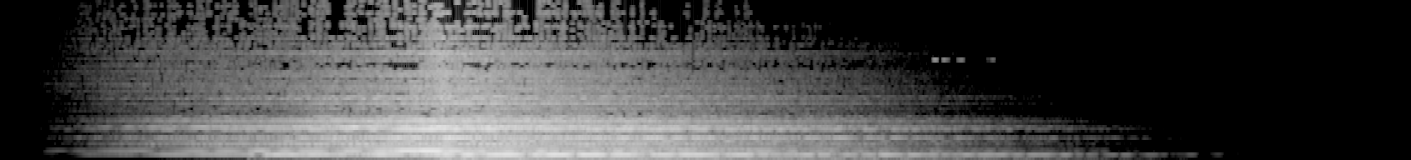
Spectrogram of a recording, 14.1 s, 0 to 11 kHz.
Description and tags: End Or Beginning Processed Gong
The last one for this year.
Recording of a small gong.
Processed in Steinberg Cubase 9.
No layering.
Here's the source material:
Have fun!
